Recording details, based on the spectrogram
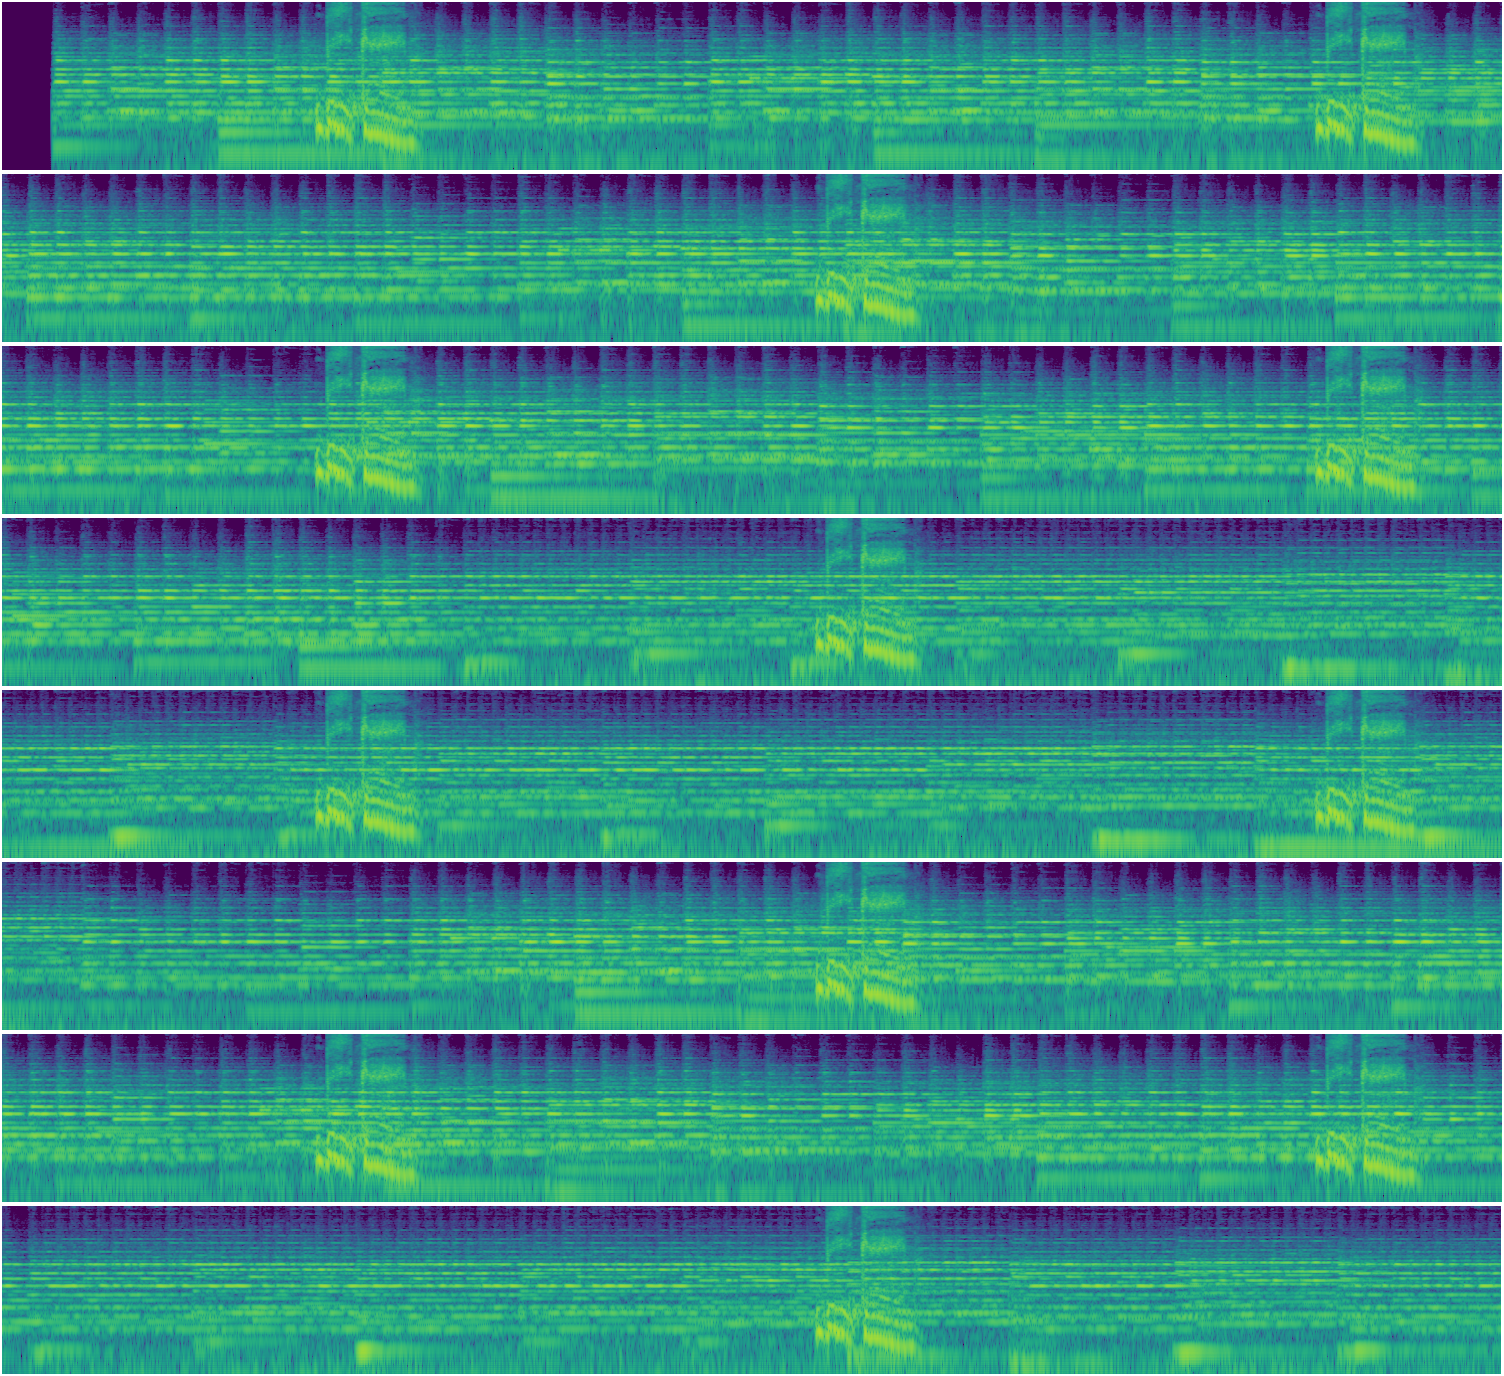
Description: Regal and romantic, a classy piece of classical music.
Ionian/Major
A♭
regal
strings
violin
brass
